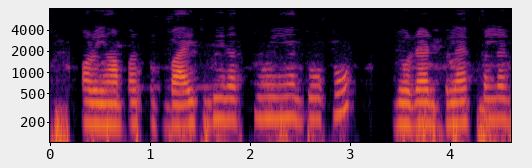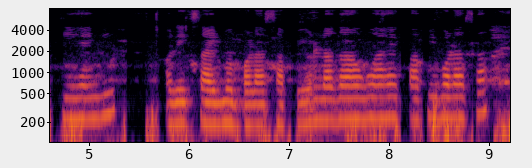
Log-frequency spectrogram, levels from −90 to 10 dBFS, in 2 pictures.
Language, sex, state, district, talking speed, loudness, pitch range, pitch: Hindi, female, Chhattisgarh, Rajnandgaon, 180 wpm, -28 LUFS, 185-220 Hz, 195 Hz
